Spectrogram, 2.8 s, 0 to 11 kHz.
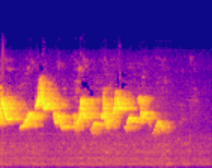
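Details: A single strong Paraná-style phrase from a young captive ultramarine grosbeak born December 2012: about two seconds of rich warbled whistles stepping up and down, fading to quiet.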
